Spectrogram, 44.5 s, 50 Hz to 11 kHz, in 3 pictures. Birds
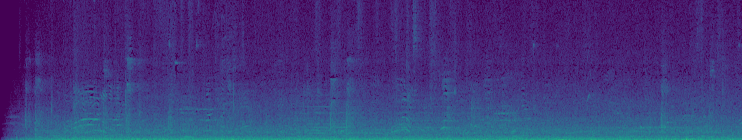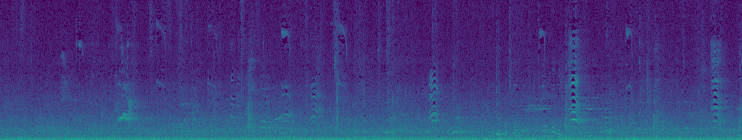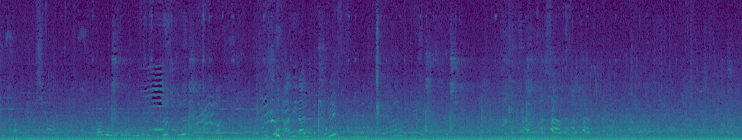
16.1s 22.0s

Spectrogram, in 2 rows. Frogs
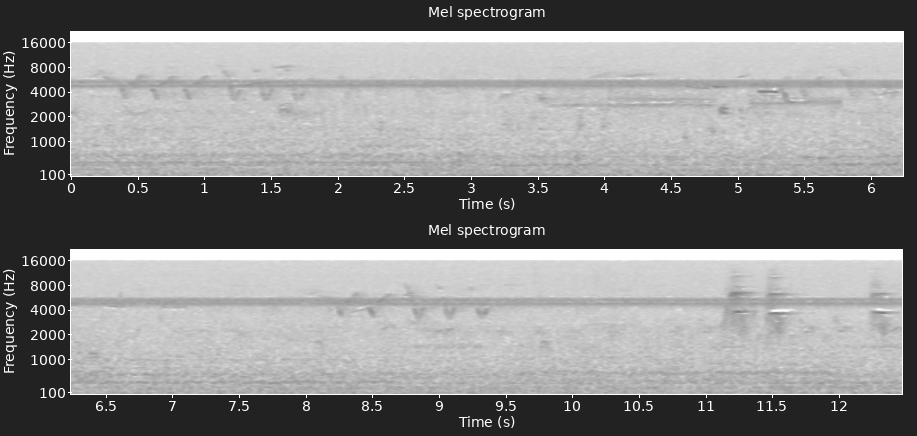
8.1s 12.4s

